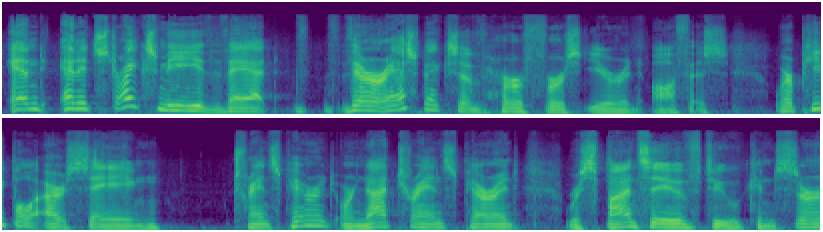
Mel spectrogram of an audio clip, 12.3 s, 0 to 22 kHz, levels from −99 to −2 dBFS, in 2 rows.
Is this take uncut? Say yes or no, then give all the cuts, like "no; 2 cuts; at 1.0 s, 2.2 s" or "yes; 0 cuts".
yes; 0 cuts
